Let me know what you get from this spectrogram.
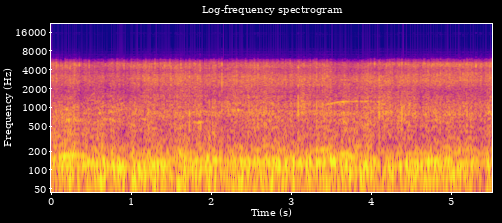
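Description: Engines of several demolition derby cars running and revving together, a loud, steady low drone.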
